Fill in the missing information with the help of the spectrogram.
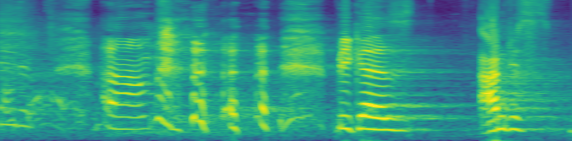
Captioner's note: chuckles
